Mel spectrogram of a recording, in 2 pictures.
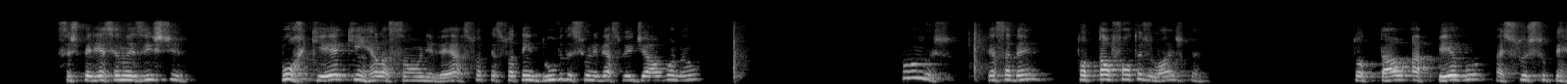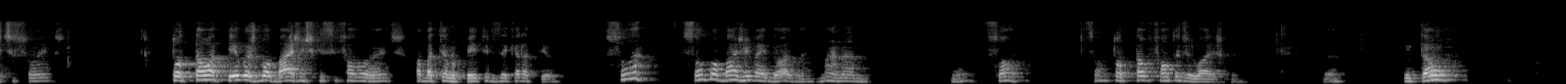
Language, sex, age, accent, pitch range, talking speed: Portuguese, male, 50-69, Brazilian, 150-210 Hz, 125 wpm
